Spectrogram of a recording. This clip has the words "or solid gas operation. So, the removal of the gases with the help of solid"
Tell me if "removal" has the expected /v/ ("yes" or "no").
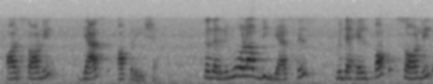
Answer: yes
